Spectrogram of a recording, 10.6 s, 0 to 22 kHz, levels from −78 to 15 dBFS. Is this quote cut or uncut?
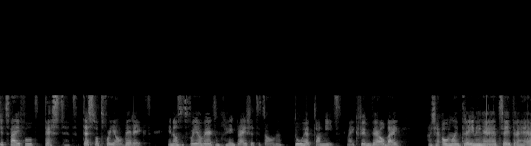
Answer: cut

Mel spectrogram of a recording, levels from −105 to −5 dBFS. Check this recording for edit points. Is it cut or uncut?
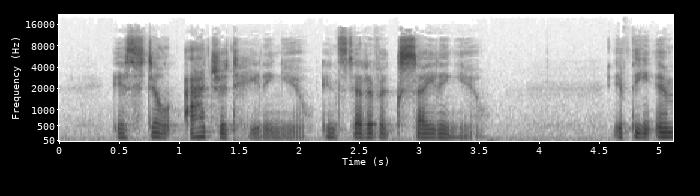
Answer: cut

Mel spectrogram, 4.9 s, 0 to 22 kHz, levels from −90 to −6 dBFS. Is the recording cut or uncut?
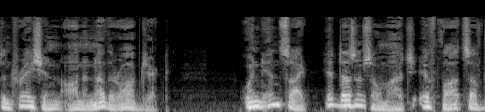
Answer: cut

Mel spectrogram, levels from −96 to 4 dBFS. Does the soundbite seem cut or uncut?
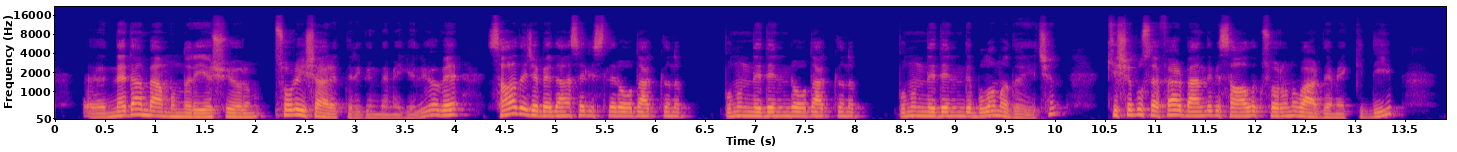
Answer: cut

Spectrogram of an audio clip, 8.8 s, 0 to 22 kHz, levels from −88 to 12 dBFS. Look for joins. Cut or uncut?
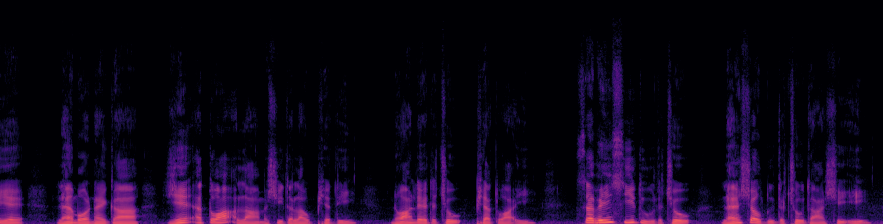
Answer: uncut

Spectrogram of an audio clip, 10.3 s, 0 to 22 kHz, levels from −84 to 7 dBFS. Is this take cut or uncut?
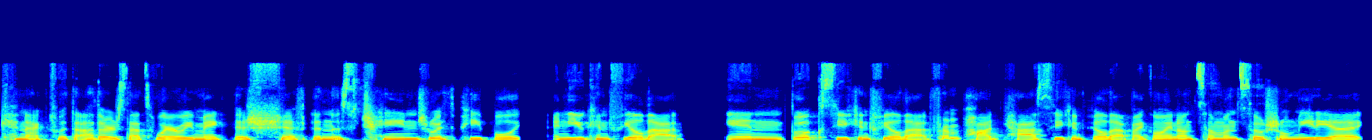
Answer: uncut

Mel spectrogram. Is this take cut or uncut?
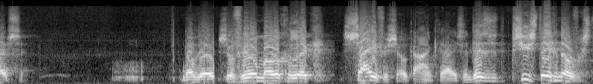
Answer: cut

